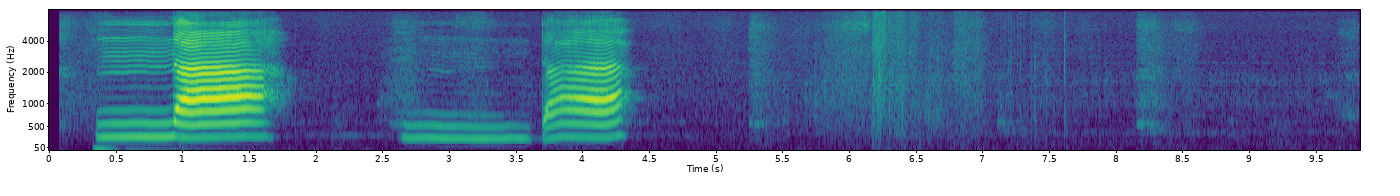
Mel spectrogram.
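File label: "na2", Mandarin Chinese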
